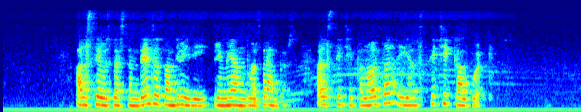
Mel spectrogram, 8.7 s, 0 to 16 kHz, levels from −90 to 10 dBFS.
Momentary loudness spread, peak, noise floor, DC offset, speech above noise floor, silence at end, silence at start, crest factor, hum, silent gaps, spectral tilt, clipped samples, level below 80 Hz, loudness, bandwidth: 10 LU; -2 dBFS; -45 dBFS; under 0.1%; 29 dB; 1.35 s; 1.15 s; 16 dB; none; none; -8 dB/octave; under 0.1%; -46 dBFS; -17 LUFS; 9.4 kHz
